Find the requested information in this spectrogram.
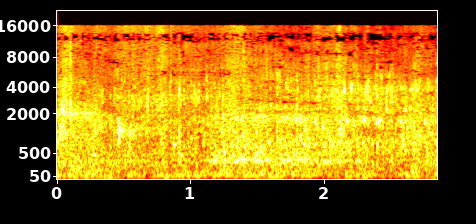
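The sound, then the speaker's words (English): Water trickling at a garden pond stocked with guppies, a faint, steady, even wash of noise that runs unbroken through the whole clip. “Here we are at the pond. Oh, I want to clean it. There are little guppies in there.”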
